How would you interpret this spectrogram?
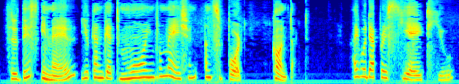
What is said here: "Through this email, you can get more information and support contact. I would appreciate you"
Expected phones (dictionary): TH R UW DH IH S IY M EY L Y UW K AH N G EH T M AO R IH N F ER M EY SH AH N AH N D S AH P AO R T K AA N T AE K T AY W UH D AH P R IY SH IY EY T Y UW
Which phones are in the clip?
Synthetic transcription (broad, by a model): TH R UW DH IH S IY M EY L Y UW K AH N G EH T M AO R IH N F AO M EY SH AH N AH N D S AH P AO R T K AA N T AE K T AY W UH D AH P R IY S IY EY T Y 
